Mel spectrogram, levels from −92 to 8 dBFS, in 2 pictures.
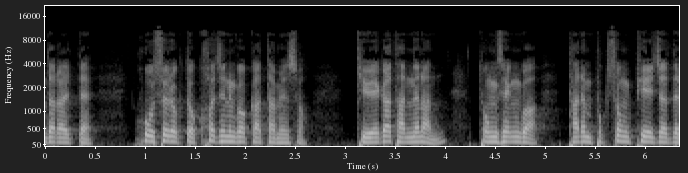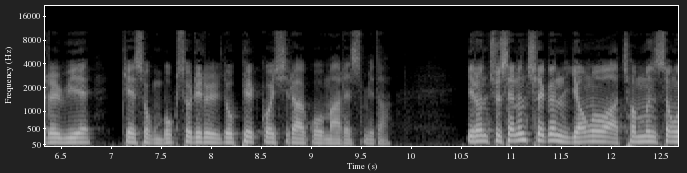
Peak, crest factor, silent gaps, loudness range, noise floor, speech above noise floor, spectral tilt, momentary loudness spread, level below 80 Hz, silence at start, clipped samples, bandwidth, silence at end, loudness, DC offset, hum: -8 dBFS; 18 dB; none; 2 LU; -67 dBFS; 42 dB; -6.5 dB/octave; 9 LU; -46 dBFS; 0 s; under 0.1%; 10.5 kHz; 0 s; -26 LUFS; under 0.1%; none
